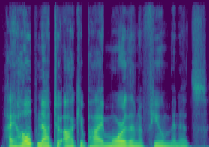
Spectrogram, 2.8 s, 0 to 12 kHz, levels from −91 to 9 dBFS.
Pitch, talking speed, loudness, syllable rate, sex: 165 Hz, 215 wpm, -18 LUFS, 5.5 syllables/s, male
